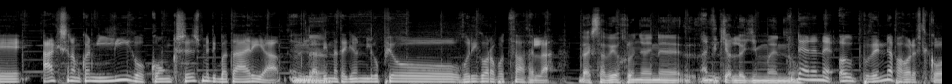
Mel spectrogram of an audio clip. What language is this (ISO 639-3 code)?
ell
